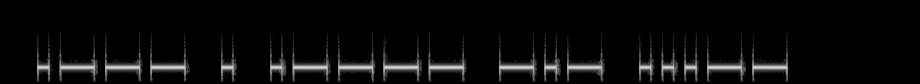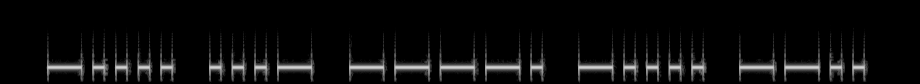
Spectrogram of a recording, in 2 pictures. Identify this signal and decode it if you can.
Morse code, heard as a keyed tone, about 10 wpm, 800 Hz. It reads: JE1K3 6V96Z
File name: LEZIONI / 9 286 10wpm 2735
